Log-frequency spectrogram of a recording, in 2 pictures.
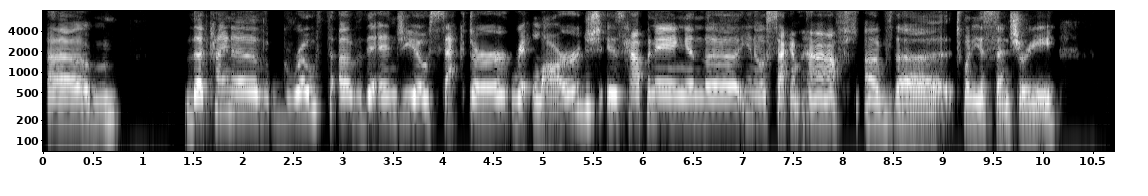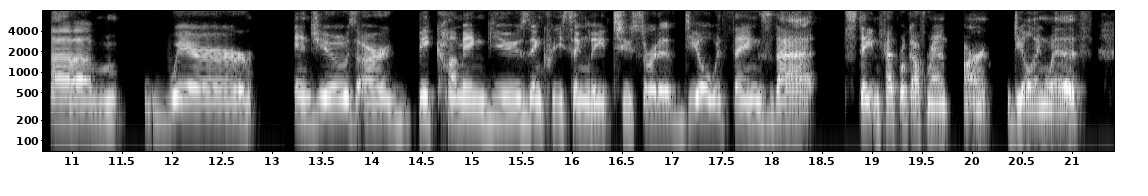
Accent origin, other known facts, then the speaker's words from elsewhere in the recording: California, United States; I grew up in California.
